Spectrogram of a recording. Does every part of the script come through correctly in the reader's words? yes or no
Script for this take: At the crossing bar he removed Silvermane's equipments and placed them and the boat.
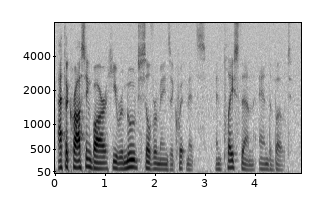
yes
